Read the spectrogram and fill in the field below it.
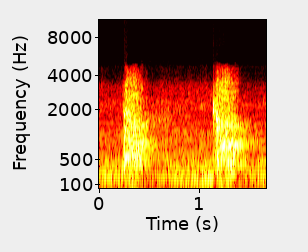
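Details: Nervous full-grown dog in a room, backing away from something and refusing to go past a line, gives two short, sharp barks about a second apart over a low steady hum.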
